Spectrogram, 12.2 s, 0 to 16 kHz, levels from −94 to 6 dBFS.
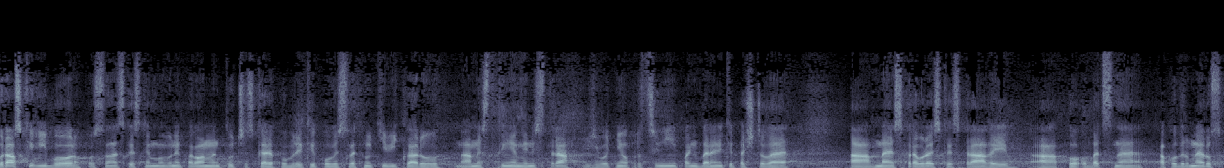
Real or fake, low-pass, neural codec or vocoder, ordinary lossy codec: fake; 14.4 kHz; autoencoder, 48 kHz, 32 numbers a frame, DAC-VAE, trained on Japanese speech; MP3, 48 kbps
